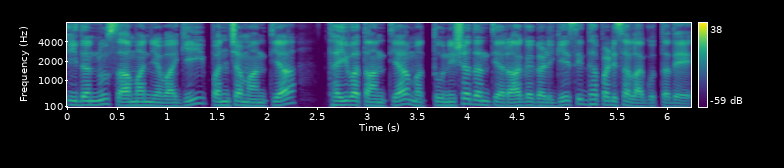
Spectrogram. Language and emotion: Kannada, neutral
